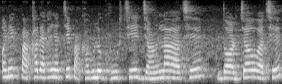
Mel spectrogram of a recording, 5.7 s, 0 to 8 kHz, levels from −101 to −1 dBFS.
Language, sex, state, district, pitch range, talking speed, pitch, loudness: Bengali, female, Odisha, Malkangiri, 225-255 Hz, 105 wpm, 245 Hz, -14 LUFS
